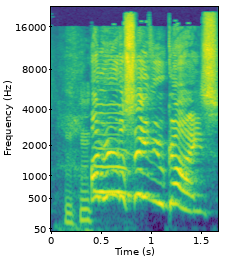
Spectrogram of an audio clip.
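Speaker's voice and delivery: squeaked out, swooping up very high. Voicing a character during a group retelling: Mickey Mouse voice. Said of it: "He's apparently Mickey Mouse, too".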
